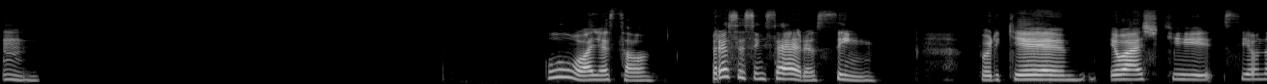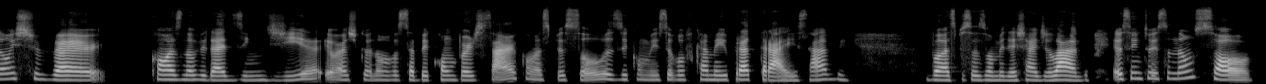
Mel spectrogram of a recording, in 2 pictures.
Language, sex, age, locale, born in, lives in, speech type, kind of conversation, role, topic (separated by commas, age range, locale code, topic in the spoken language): Portuguese, female, 25-29, pt-PT, Brazil, Germany, conversation, unstructured, none, Você tem medo de perder relevância se não acompanhar as novidades?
